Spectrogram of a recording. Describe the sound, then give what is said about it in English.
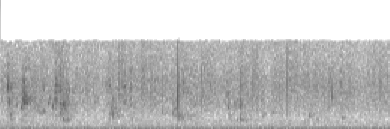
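Water drips and trickles in small, irregular splashes from a wet cloth as someone bathes an injured man's temples, quiet over a low steady hum, with no one speaking. “Here, Captain, is the water and the bandage. I'll bathe his temples.”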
